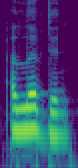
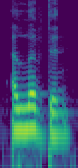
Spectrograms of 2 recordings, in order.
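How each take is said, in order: Both takes have the same delivery.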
